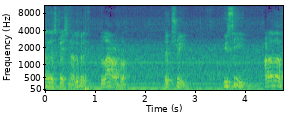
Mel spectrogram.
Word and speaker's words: l'arbre: L'arbre. Pronounced together.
